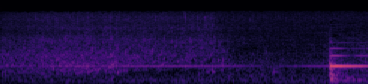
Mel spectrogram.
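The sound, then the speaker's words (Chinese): Light, gentle drizzle falls on the sea at dusk: a soft, steady hiss of fine droplets pattering on the water surface, ending with a sudden louder strike and a sustained ringing tone. “现在大海又重新下起了雨，但是雨不是狂风暴雨，而是好像是江南的那种毛毛雨，轻轻柔柔的打在海面上。”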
